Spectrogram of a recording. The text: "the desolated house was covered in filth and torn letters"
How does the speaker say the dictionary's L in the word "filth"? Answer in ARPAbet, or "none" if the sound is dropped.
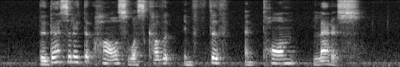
none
